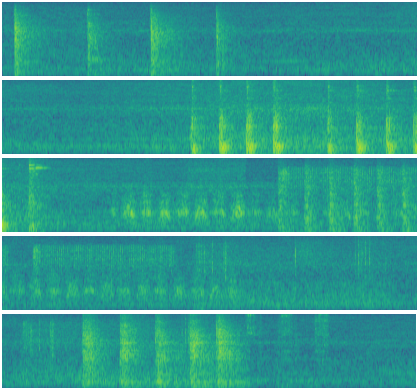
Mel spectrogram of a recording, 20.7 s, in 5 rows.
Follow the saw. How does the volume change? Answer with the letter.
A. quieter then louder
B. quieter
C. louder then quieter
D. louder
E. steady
B.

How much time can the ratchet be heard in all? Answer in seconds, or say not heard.
10 s.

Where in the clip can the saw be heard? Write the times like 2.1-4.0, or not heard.
9.3-14.8.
